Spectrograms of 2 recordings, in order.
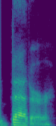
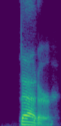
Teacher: An American will often say better, but in Indian English, you'll hear both of those T's pop. · in Indian English, you'll hear both of those T's pop, better. Once you start listening for that clear, sharp T, you'll start noticing it absolutely everywhere.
